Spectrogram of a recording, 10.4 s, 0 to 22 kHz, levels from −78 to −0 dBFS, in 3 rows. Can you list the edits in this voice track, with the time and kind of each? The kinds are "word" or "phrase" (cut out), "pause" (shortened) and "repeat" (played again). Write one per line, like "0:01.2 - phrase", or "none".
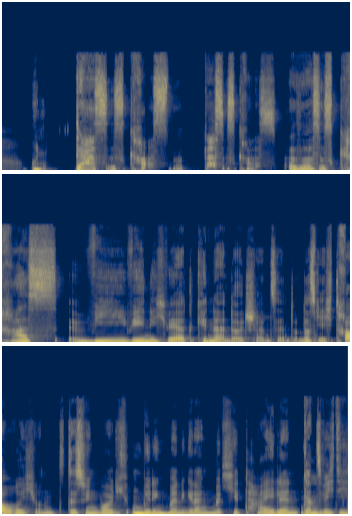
0:06.6 - phrase
0:09.2 - word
